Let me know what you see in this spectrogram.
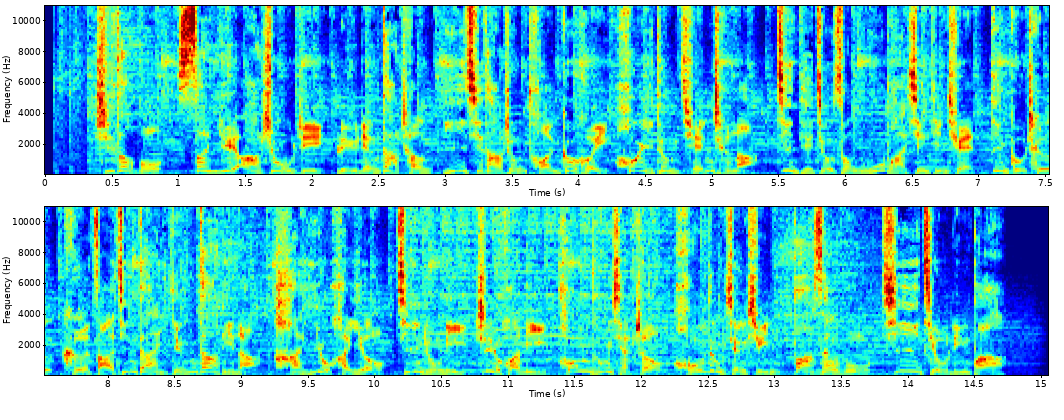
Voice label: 男 广告, 国语男声配音; 吕梁大昌一汽大众

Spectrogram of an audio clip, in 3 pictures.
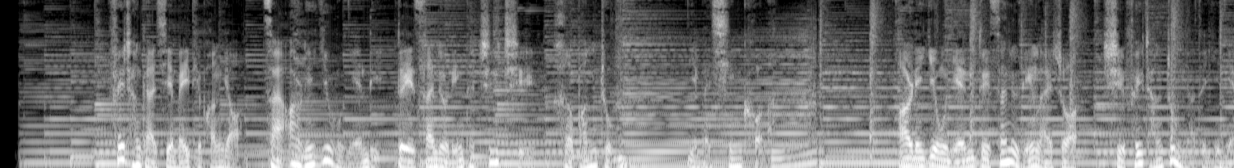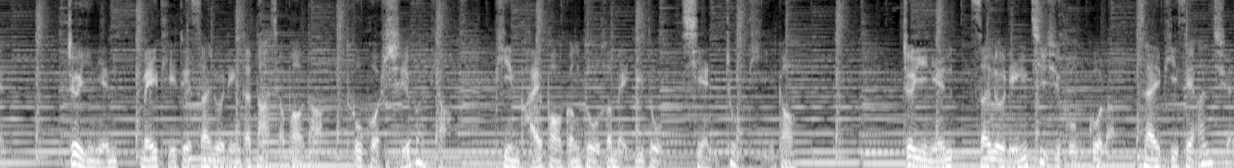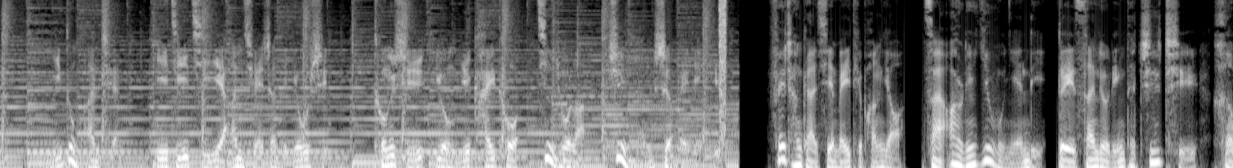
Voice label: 男 专题 网络安全, 国语男声配音

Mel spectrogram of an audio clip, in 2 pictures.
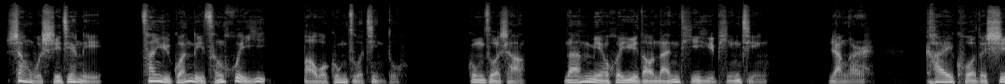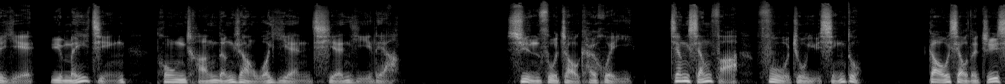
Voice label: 自白独白; 中奥鑫天

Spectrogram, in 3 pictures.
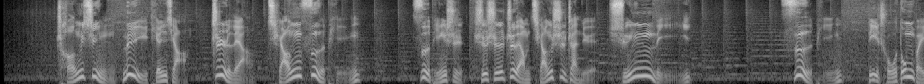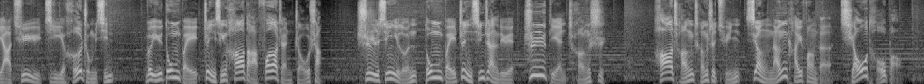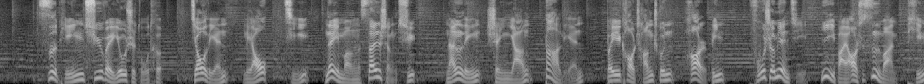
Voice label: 男 正气 力度 大气; 四平市战略巡礼

